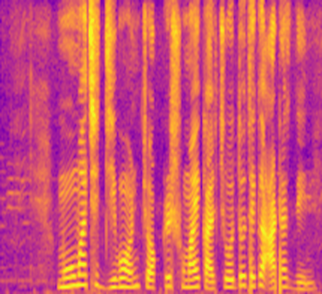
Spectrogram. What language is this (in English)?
Bangla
